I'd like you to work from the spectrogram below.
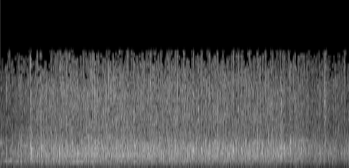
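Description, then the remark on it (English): A large audience claps for an unnamed, nonviolent, grassroots movement, about five seconds of dense, even applause that holds at full strength and eases slightly at the very end. “This unnamed movement, you can clap for that.”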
